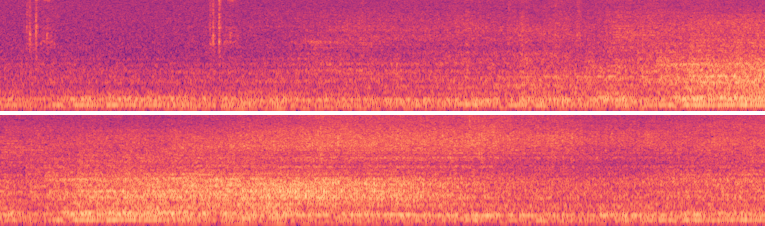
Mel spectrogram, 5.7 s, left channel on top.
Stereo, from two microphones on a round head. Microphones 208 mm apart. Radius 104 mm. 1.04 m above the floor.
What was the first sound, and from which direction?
Only background noise.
